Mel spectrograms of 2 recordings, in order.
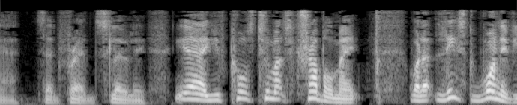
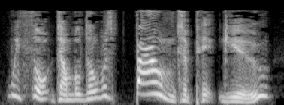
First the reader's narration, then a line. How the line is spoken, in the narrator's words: said George indignantly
